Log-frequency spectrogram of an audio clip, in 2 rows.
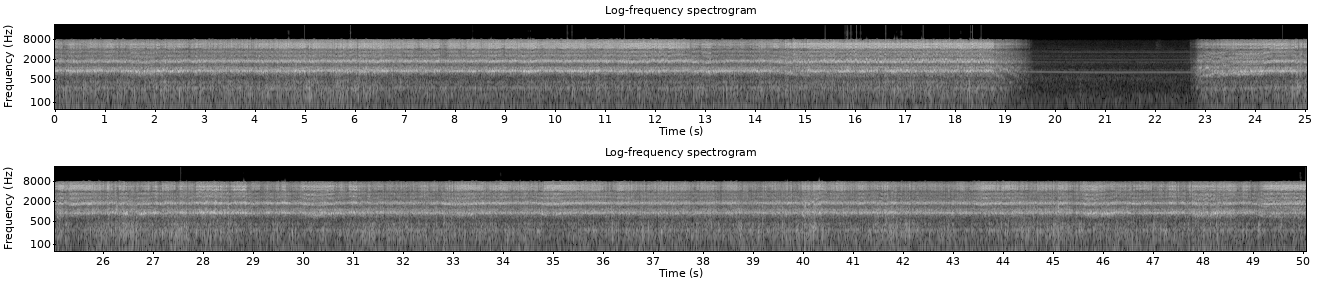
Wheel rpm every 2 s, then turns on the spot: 230, 230, 240, 230, 230, 230, 230, 210, 200, 100, 0, 80, 210, 230, 230, 230, 230, 230, 230, 240, 230, 230, 230, 230, 210.
none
